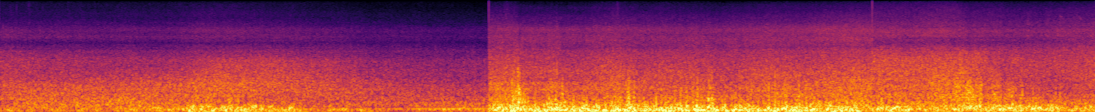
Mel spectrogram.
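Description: Wind buffeting the microphone over the wash of ocean surf, a steady rumbling noise that steps up abruptly about seven seconds in.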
